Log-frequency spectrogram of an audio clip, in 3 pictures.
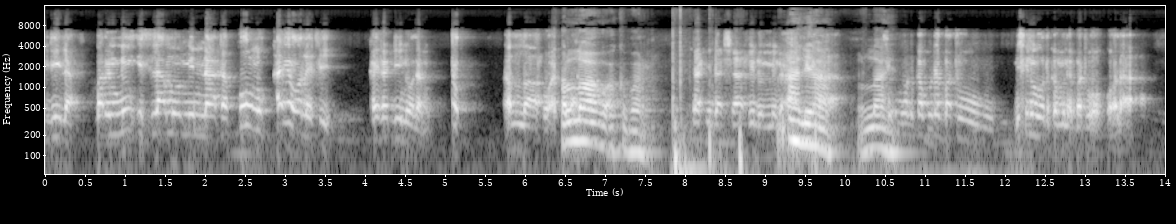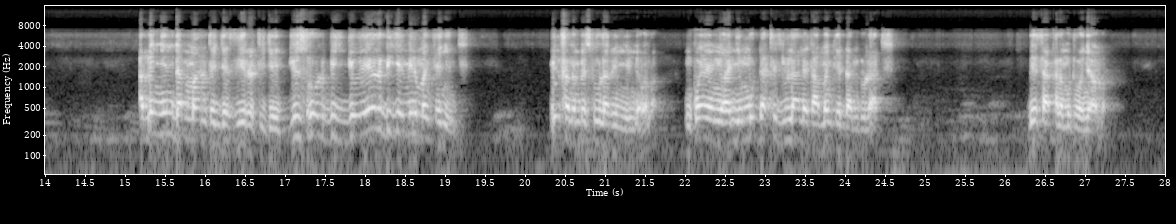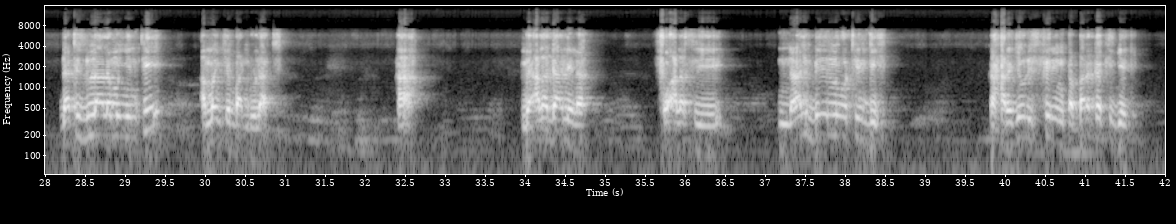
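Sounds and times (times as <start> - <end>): man saying ha: 6.5 - 7.6, 9.2 - 10.7.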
